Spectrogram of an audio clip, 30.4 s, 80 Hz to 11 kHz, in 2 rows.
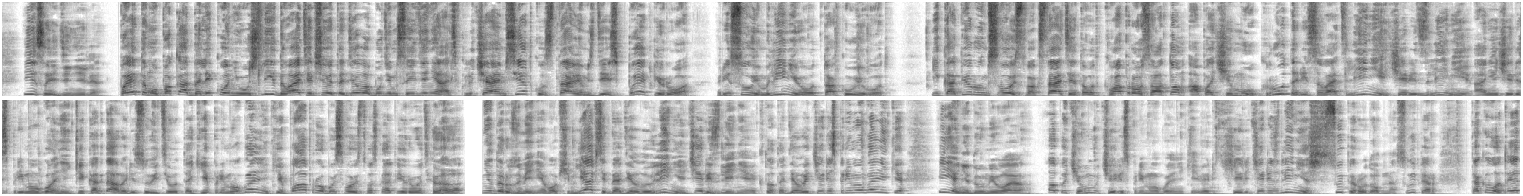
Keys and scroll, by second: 4.1 ctrl+shift+4, 9.9 ctrl+alt+c, 11.1 ctrl+alt+v.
